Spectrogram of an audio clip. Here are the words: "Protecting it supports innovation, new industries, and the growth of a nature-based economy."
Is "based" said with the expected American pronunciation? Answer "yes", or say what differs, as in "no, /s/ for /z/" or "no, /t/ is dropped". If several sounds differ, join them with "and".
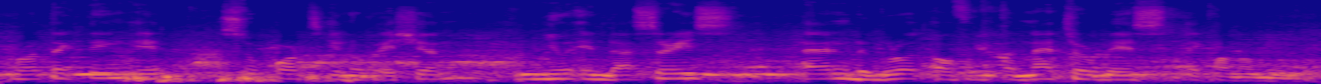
no, /t/ is dropped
